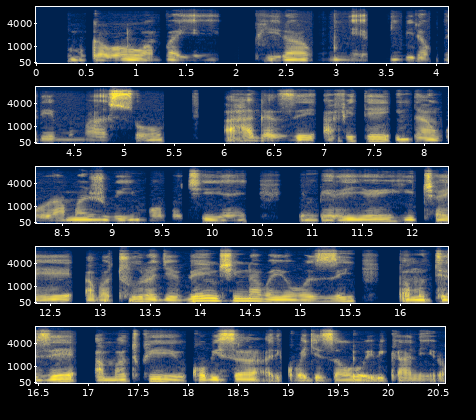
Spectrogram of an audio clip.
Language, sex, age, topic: Kinyarwanda, male, 18-24, government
